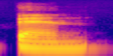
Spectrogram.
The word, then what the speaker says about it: been: And then this in North America is pronounced as been, in, and then just put a B. Been.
